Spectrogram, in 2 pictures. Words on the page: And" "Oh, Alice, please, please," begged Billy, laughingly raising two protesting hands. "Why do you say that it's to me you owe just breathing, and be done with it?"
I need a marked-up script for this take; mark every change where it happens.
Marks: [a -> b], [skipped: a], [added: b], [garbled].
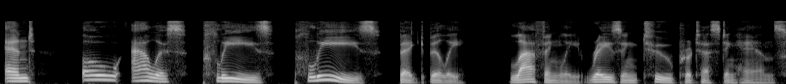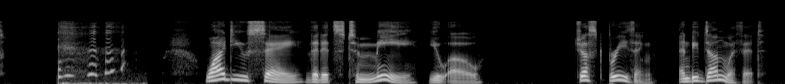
And" "Oh, Alice, please, please," begged Billy, laughingly raising two protesting hands. "Why do you say that it's to me you owe just breathing, and be done with it?"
